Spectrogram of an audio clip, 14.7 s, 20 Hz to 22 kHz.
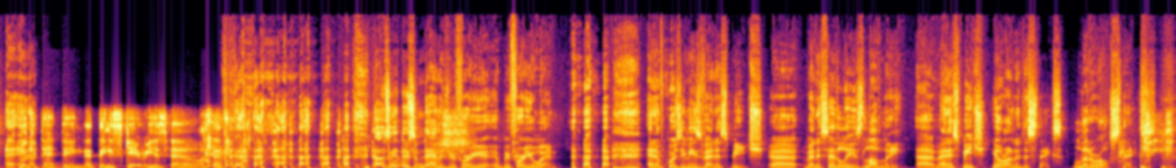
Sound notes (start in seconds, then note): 2.6 laugh; 7.1 laugh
